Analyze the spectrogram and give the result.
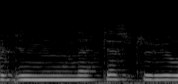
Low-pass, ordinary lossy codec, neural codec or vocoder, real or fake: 7.2 kHz; MP3, 32 kbps; codec, 16 kHz, 8 kbps, FreqCodec, larger model; fake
